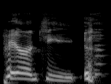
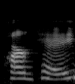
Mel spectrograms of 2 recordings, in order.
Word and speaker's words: parquet: It's parakeet." Either she thought that or when he said parquet, maybe she didn't even know what he was talking about.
